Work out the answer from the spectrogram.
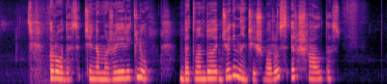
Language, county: Lithuanian, Šiauliai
